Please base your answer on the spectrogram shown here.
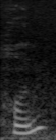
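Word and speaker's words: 本: what it goes with now this um is pronounced hon and it looks a little bit like tree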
